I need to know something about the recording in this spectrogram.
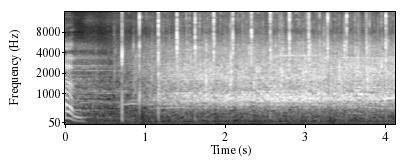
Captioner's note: audience applauding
